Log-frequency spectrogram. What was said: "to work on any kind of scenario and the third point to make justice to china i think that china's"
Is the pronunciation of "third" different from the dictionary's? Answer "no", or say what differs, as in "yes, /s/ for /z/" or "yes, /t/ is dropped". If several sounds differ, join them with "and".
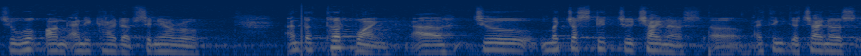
yes, /t/ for /θ/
